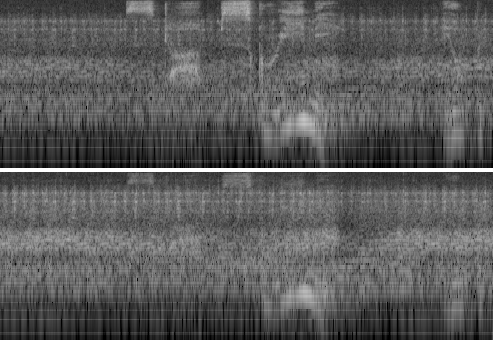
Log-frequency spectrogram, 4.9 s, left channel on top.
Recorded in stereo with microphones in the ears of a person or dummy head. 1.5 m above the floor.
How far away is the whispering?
About 0.8 m.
